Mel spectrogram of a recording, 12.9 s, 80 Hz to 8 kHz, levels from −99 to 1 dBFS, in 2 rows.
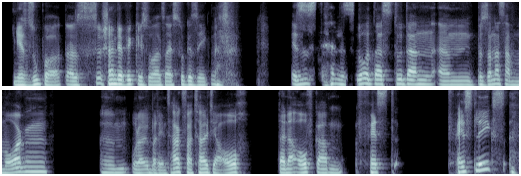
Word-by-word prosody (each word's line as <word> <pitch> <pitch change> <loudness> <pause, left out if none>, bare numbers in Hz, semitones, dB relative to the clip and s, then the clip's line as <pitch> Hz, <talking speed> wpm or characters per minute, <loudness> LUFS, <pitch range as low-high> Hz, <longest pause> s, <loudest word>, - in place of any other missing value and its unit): Ja, 125 -1 +5
super, 130 -1 0
das 130 +6 -1
scheint 155 +1 +6
ja 150 - +5
wirklich 150 -3 +1
so, 125 - -1
als 120 -1 0
seist 125 +1 -1
du 140 - 0
gesegnet. 125 0 -3 0.6
Ist 145 0 0
es 160 -1 0
denn 165 -4 -4
so, 160 +4 0
dass 155 -1 0
du 160 0 -1
dann, 150 -1 +2
ähm, 135 -2 -2
besonders 140 +3 -1
am 130 -2 -2
Morgen 165 +6 +1 0.6
ähm, 135 -1 -4
oder 120 -1 -1
über 125 -2 -2
den 110 -1 -3
Tag 150 +5 +2
verteilt 135 +1 +1
ja - - -1
auch 145 +5 +1 0.4
deine 135 0 +3
Aufgaben 140 -3 0 0.2
fest 150 0 -2 0.6
festlegst? 215 +8 +2
140 Hz, 160 wpm, -22 LUFS, 130-155 Hz, 0.6 s, scheint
